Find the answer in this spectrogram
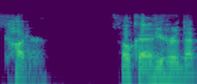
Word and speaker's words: Qatar: That's in, people say Qatar, but I think it's technically pronounced Qatar.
